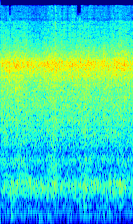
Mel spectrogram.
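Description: Eggplant and shrimp frying in a pan hiss with a steady, bright sizzle after water is added, continuous and moderately loud with no talking.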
